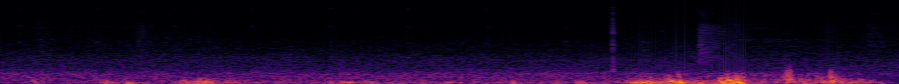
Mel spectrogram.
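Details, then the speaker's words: Craftmade Kinsman ceiling fan with a non-DC motor on medium speed: an uneven, dull low tapping rattle that comes and goes over quiet running; cause unknown. "now it does rattle when it's on medium like my mink a dino did at my old house you might be able to hear it rattles sometimes and sometimes it doesn't"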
